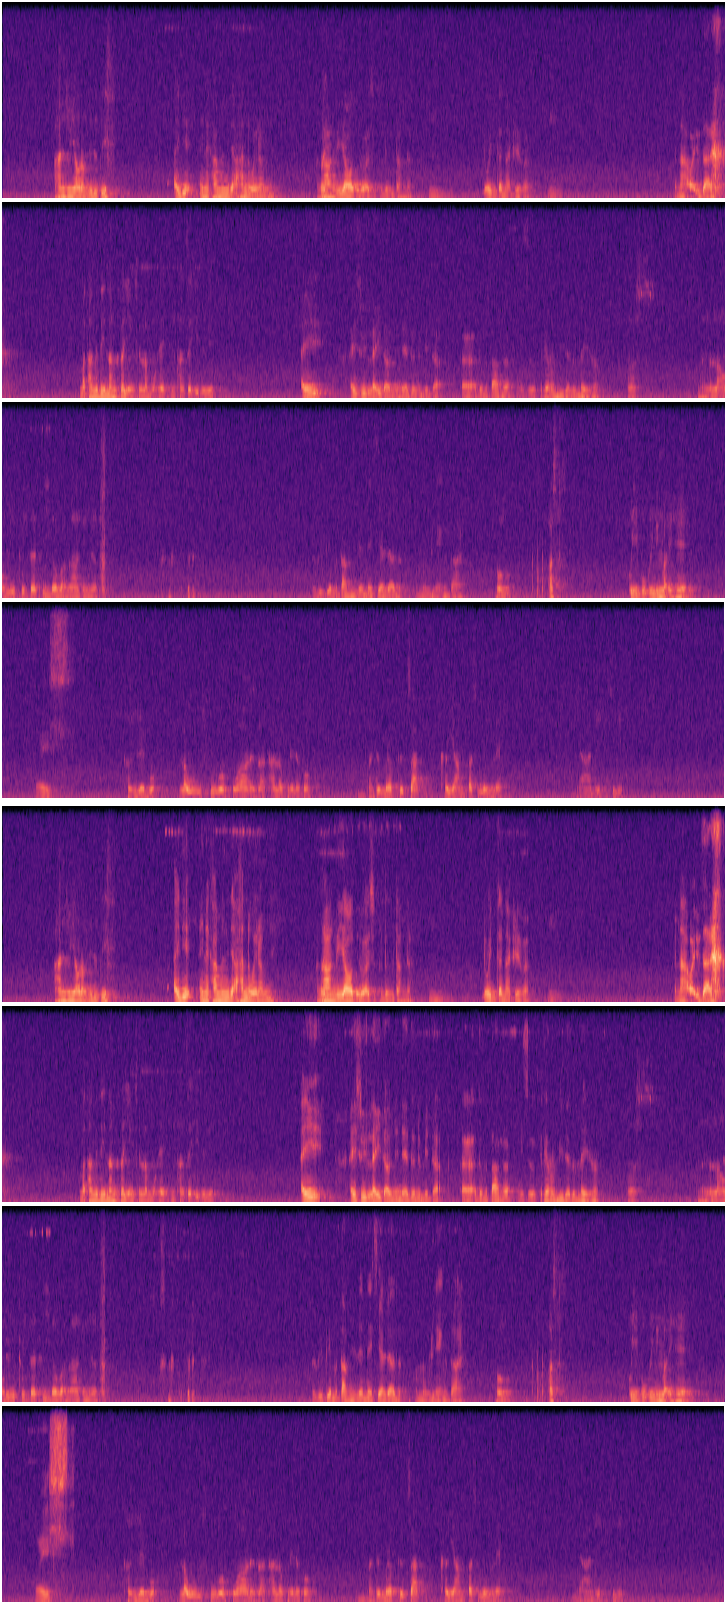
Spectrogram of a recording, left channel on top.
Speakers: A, in the centre; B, on the right.
A: ꯑꯍꯟꯁꯨ ꯌꯥꯎꯔꯝꯅꯤ ꯑꯗꯨꯗꯤ
B: ꯑꯩꯗꯤ ꯑꯩꯅ ꯈꯪꯕꯗꯤ ꯑꯍꯟꯅ ꯑꯣꯏꯔꯝꯅꯤ ꯑꯉꯥꯡꯗꯤ
A: ꯍꯣꯏ
B: ꯌꯥꯎꯗꯣꯏꯕ ꯑꯗꯨꯏ ꯃꯇꯝꯗ
A: ꯎꯝ
B: ꯂꯣꯏ ꯆꯠꯅꯈ꯭ꯔꯦꯕ
A: ꯎꯝ
B: ꯀꯅꯥ ꯑꯣꯏꯔꯤꯖꯥꯠꯂ
A: ꯃꯊꯪꯗꯗꯤ ꯅꯪ ꯈꯔ ꯌꯦꯡꯁꯤꯜꯂꯝꯃꯣꯍꯦ ꯃꯊꯪ ꯆꯍꯤꯗꯗꯤ
B: ꯑꯩ ꯑꯩꯁꯨ ꯂꯩꯇꯕꯅꯤꯅꯦ ꯑꯗꯨ ꯅꯨꯃꯤꯠꯇ ꯑꯗꯨ ꯃꯇꯥꯡꯗ ꯑꯩꯁꯨ ꯀꯩꯊꯦꯜꯃꯥꯟꯕꯤꯗ ꯑꯗꯨꯝ ꯂꯩꯔꯤꯕ
A: ꯑꯁ ꯅꯪꯅ ꯂꯥꯎ
B: ꯑꯗꯨꯒꯤ
A: ꯄꯤꯔꯗꯤ
B: ꯈꯪꯗ꯭ꯔꯦ
A: ꯈꯔ ꯀꯤꯗꯧꯕ ꯑꯉꯥꯡꯁꯤꯡꯁꯨ
B: <inaudible> ꯍꯧꯖꯤꯛꯇꯤ ꯃꯇꯝ ꯍꯦꯂꯦ ꯅꯦꯛ꯭ꯁ ꯌꯔꯗ ꯑꯃꯨꯛ ꯌꯦꯡ ꯇꯥꯔꯦ
A: ꯑꯧ ꯑꯁ ꯎꯏꯕꯨ ꯎꯏꯅꯤꯡ ꯂꯥꯛꯑꯦꯍꯦ
B: ꯑꯩꯁ
A: ꯈꯪꯗ꯭ꯔꯦꯕꯣ ꯂꯧ ꯁꯨꯕ ꯋꯥꯅ ꯍꯜꯂꯛꯄꯅꯤꯅꯀꯣ
B: ꯎꯝ
A: ꯑꯗꯨ ꯃꯔꯛꯇꯨ ꯆꯥꯛ ꯈꯔ ꯌꯥꯝ ꯆꯥꯁꯤꯜꯂꯨꯕꯅꯦ
B: ꯎꯝ
A: ꯌꯥꯗ꯭ꯔꯦ ꯍꯦ ꯁꯤꯗꯤ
